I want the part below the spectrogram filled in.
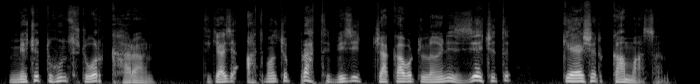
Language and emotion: Kashmiri, angry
